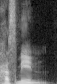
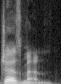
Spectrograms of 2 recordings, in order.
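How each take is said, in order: First: The name begins with an H sound. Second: The name begins with a J sound. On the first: This is the name's original, non-English form. "Because I know it's like Hasmin" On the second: This is the English form of the name. "I'll say Jasmine because it's the English version of your name"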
